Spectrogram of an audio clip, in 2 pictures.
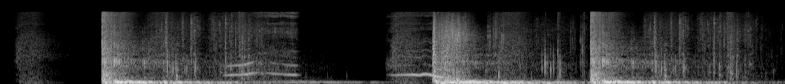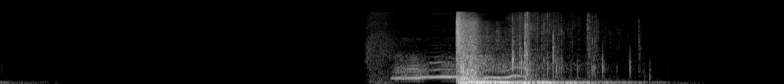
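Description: Loud explosions boom and rumble in bursts.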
